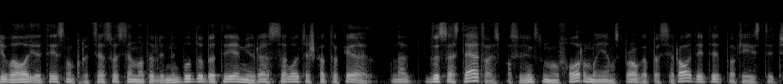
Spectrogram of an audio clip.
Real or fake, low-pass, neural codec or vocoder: fake; 7.2 kHz; codec, 16 kHz, 0.8 kbps, ZipCodec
